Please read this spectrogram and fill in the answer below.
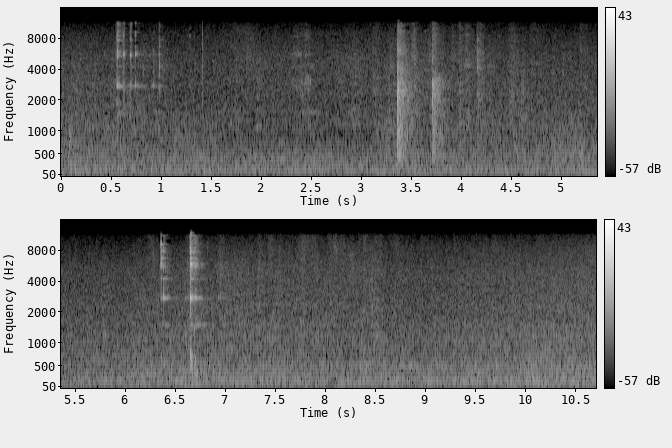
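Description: Metal measuring spoon clinking against a glass mixing bowl while scooping cake-pop mixture. A few short sharp clinks come in pairs: soft ones near the start, louder ones in the middle, and the loudest pair near the end.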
